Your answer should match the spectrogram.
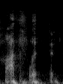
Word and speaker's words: Don Lemon: What are your thoughts on Don Lemon, who rhymes with women, by the way?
